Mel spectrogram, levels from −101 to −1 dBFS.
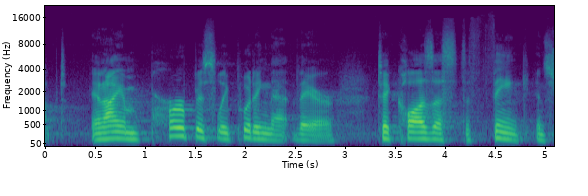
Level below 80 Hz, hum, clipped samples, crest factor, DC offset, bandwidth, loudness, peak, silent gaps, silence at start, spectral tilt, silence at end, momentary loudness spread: -82 dBFS; none; under 0.1%; 20 dB; under 0.1%; 11 kHz; -31 LUFS; -12 dBFS; none; 0 s; -7 dB/octave; 0 s; 13 LU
